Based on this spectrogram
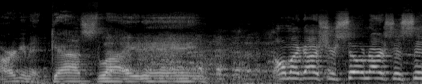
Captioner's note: audience laughs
